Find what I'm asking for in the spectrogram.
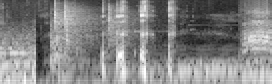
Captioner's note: goofy laugh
